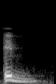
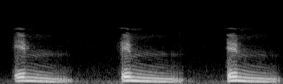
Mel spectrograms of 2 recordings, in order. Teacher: الباء شديدة إب، بينما الميم إم إم إم جرى معها شيء من الصوت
